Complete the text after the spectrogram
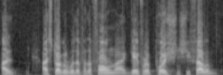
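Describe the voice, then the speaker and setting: An American actor playing a guilt-ridden, jealous man confessing, halting and pleading, in 1940s radio crime drama. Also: medium pitch, darkish tone, no room sound, muffled recording, natural voice. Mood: anxious, defensive.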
